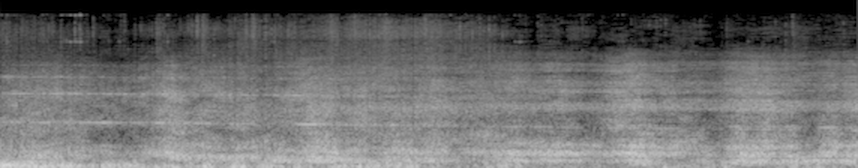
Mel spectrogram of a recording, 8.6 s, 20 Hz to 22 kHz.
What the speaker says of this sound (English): That was a 321 Hawaiian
